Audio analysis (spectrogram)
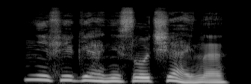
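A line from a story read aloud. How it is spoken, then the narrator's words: Low booming voice. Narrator (Russian): прогудела Кобра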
